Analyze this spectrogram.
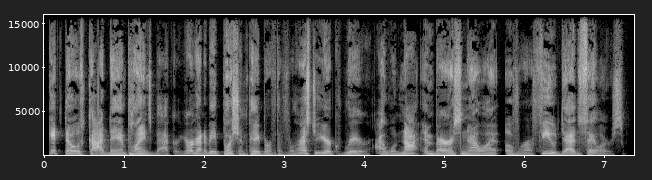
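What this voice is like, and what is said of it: Imitates another person's voice, slight twang. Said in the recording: “my best LBJ impression. I don't know if it's need a little more twang”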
